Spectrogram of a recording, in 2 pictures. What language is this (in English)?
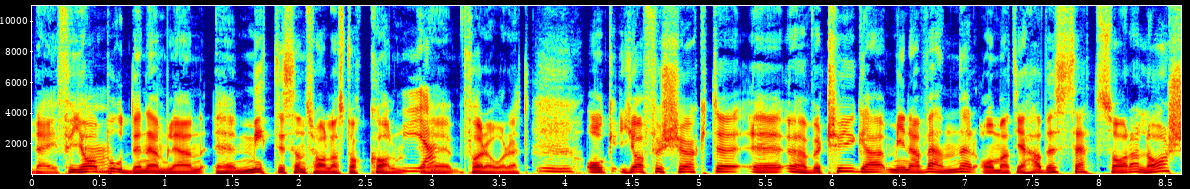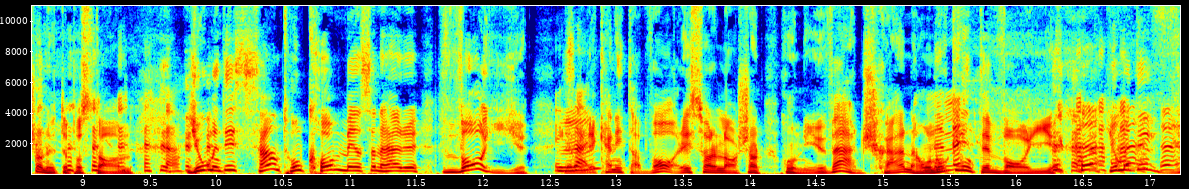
Swedish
